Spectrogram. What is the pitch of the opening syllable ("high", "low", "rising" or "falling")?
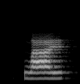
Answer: high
